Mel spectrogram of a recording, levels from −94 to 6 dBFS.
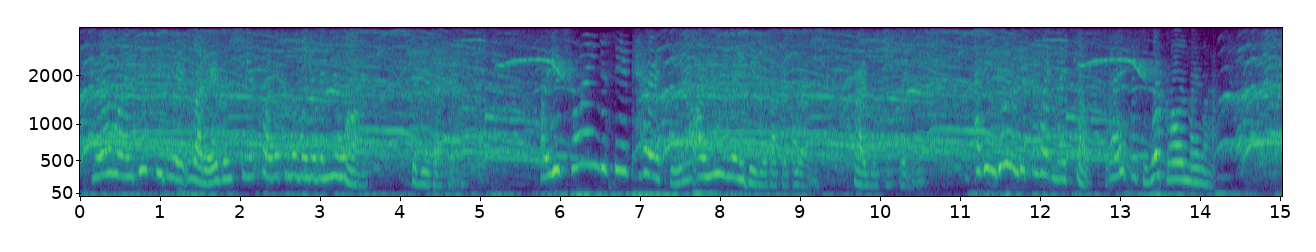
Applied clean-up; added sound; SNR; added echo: none; Crowd / Cheering; 4 dB; reverberation time 0.2 s.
